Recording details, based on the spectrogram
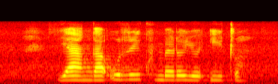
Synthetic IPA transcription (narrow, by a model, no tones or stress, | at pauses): jaŋɡaʔurikʰumbɛɺɔjoiːtʼwa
